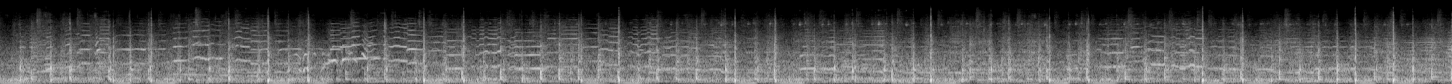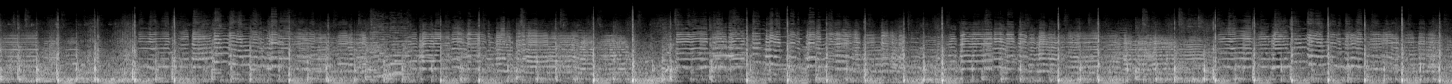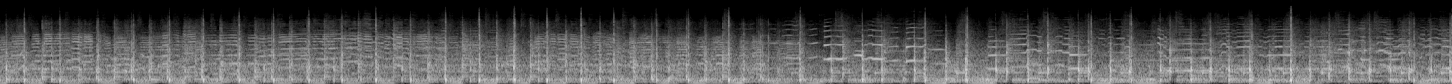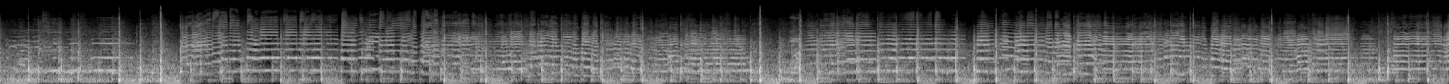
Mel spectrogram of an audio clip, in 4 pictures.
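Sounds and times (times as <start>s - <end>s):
steady drum beat: 0.0s - 58.0s
trumpets playing lively tune: 0.0s - 58.0s.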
